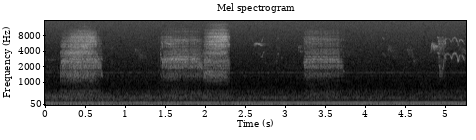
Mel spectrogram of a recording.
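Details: Wild barn owl mother grooming her five owlets at the nest. Three rough screeching hisses come in close succession, the second doubled, then a brief squeaky twitter at the end, over a strong steady low hum.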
